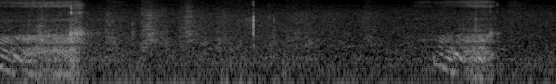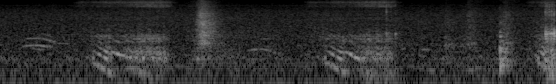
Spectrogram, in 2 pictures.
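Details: Henry, a sleeping dog, snoring, recorded on a Flip Video camcorder: soft, snuffly snores with nasal whistles and little squeaks every couple of seconds.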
